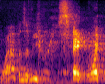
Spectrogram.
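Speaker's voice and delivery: high, laughing through the words. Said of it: "I can't even say it without laughing".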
